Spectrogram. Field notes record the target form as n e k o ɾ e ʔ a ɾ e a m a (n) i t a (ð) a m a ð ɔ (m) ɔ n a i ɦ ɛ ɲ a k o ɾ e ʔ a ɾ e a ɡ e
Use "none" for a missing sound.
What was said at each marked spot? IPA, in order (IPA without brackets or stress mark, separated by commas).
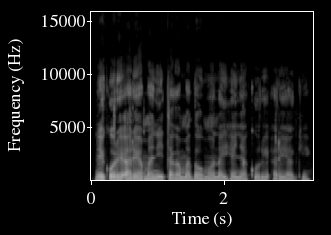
ɲ, ɣ, m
